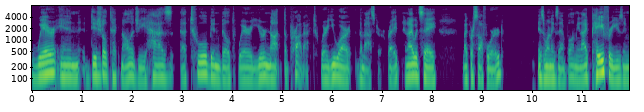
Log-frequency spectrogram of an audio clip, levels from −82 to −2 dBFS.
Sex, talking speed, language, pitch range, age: male, 175 wpm, English, 105-145 Hz, 30-49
